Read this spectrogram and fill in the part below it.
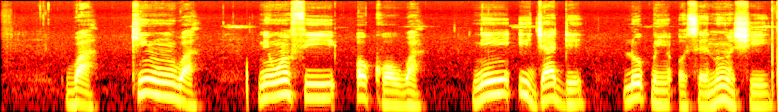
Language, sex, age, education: Yoruba, male, 30-45, tertiary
